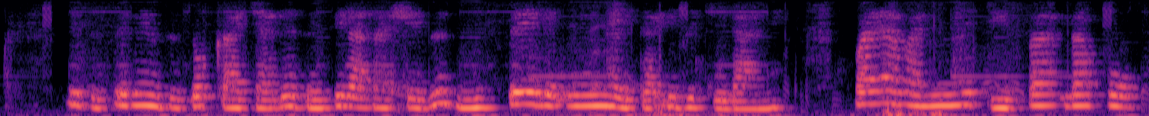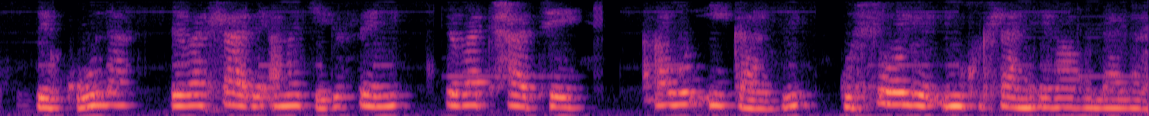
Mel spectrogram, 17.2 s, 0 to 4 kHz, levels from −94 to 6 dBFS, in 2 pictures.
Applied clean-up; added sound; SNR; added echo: neural separator model SepFormer DNS4.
